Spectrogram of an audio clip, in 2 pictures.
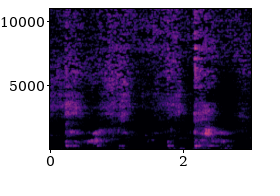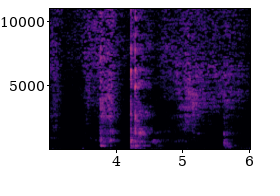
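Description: Steel spatula scraping and stirring chopped vegetables frying in a non-stick kadhai, in a run of short, uneven strokes; the sharpest scrape comes about two-thirds of the way through.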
